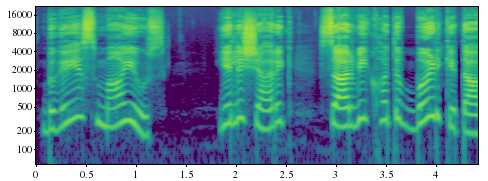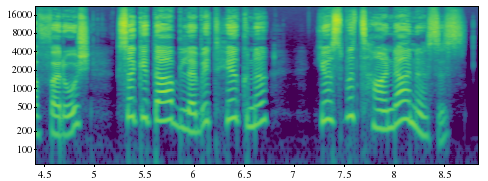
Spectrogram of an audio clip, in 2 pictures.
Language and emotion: Kashmiri, sad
